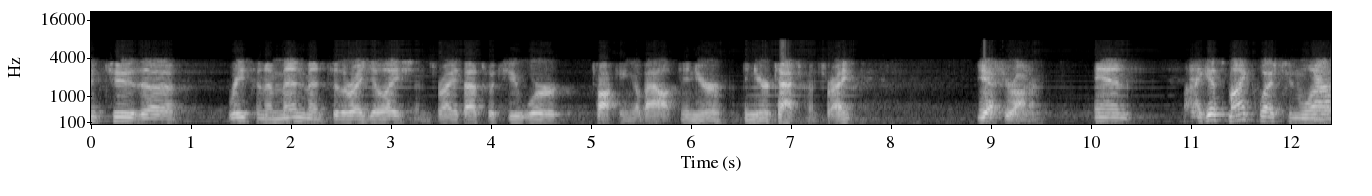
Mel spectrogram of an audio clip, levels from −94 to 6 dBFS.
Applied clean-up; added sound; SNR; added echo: neural separator model SepFormer DNS4.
